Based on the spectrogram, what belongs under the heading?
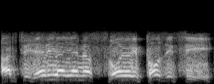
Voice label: voice message art charged, crew tanks serbian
